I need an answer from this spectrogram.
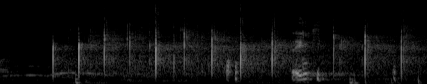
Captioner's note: applause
